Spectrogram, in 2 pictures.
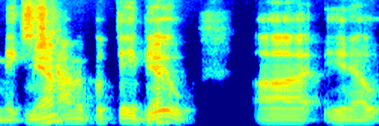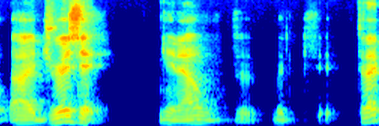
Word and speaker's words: Drizzt: Drizzt, did I pronounce that right? Drizzt.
